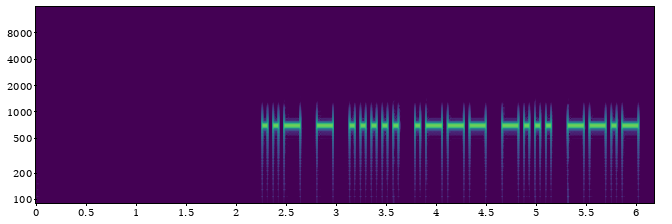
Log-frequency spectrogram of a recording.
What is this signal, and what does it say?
Morse code, heard as a keyed tone, about 22 wpm, 700 Hz. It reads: UT5JBQ
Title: DXCC-100 Call Signs - 6 Characters - 22wpm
